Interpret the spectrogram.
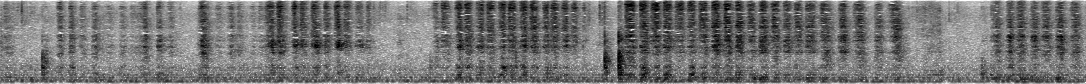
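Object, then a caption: Wooden colored pencil on a paper sheet. A pink wooden colored pencil shades a petal on a flat white paper coloring page with rapid back-and-forth strokes. The sound is a quiet, bright, dry scratching and rubbing that comes in bursts of quick strokes with brief pauses between them.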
